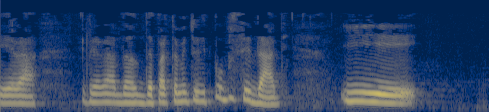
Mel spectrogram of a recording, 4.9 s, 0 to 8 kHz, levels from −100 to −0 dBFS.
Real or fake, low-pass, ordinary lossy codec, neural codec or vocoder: real; 7.2 kHz; MP3, 24 kbps; none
